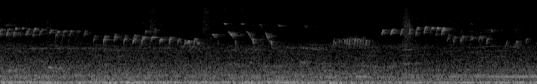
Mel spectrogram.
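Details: Mosaic canary song used for training young canaries: thin high trills and rapid repeated chirp series, some rising and falling, over a steady low rumble of background noise.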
